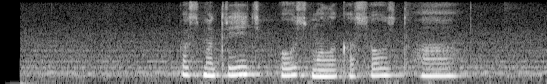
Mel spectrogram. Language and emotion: Russian, sad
